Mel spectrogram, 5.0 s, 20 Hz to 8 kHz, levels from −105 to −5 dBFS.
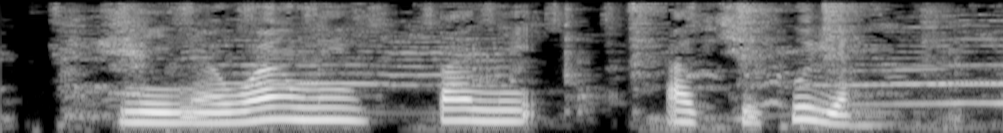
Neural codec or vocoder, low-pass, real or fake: none; 7.2 kHz; real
